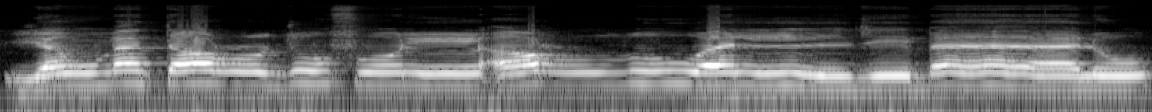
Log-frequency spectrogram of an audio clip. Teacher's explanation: یوم ترجف الارض والجبال، را اور یہ والا را، ان دونوں را کو موٹا پڑھیں گے، ضاد کو موٹا پڑھیں گے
